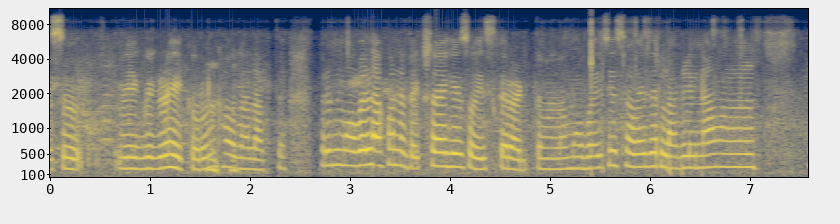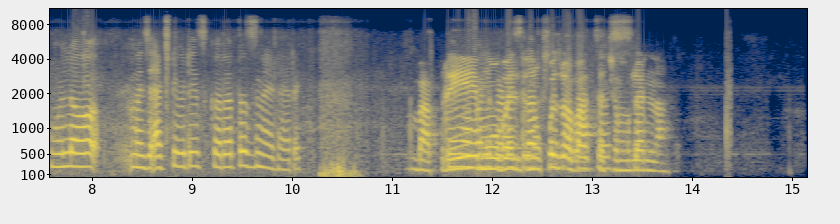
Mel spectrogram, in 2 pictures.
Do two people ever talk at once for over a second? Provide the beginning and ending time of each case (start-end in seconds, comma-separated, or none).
11.6-13.5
